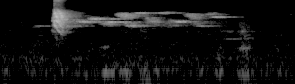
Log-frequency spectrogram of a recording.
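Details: Double-collared seedeater, tui-tui song type: a sharp high note followed by a thin, wavering whistle-like sweep lasting about two seconds, over a low background hum.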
